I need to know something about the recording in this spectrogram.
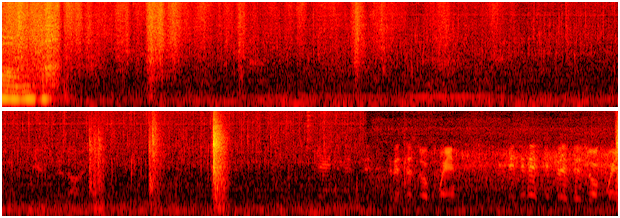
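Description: A few light clicks and knocks of kitchen cookware and utensils over a faint steady hum, with a brief bit of voice at the very start and faint murmured voices near the end.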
